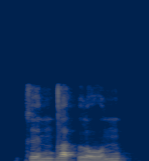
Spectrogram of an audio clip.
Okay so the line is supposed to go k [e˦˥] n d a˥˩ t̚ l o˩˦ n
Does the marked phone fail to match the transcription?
no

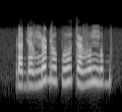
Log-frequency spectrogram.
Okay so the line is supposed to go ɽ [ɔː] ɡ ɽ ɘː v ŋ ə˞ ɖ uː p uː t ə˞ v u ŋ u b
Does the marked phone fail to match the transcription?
yes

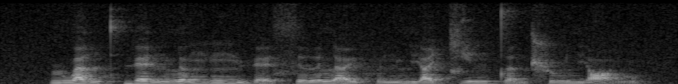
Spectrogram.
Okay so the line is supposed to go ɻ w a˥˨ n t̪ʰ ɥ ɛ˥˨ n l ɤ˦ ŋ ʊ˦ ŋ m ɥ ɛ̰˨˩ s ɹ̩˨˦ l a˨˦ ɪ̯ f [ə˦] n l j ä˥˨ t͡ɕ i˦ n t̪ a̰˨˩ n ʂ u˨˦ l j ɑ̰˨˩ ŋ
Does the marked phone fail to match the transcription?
yes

